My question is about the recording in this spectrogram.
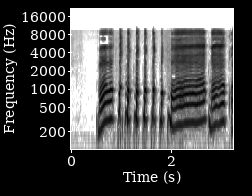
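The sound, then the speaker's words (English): A rooster crows loudly: a brief opening note, a quick run of stuttering pulses, then a long drawn-out call and a short final note, with no one talking. “It was my friend Mary Beth's rooster, crowing.”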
